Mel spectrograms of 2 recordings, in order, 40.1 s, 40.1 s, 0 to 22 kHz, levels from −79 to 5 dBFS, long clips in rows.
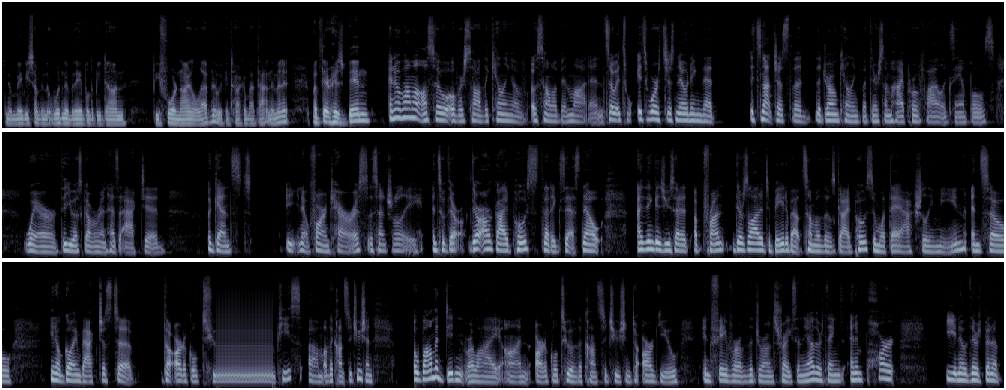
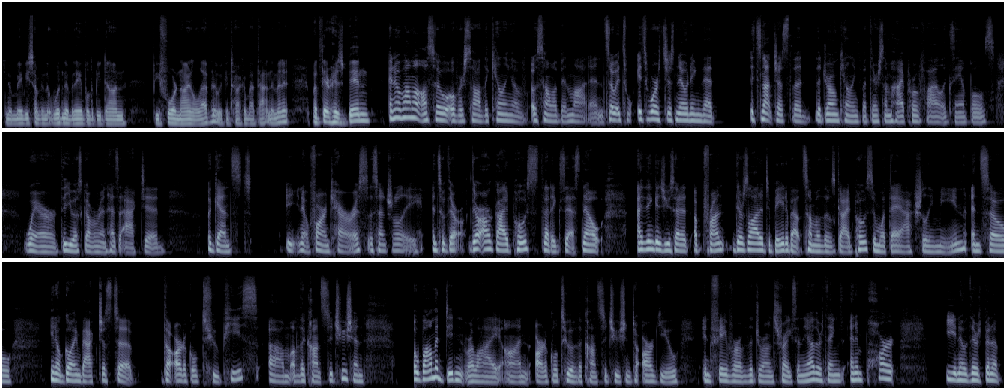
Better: second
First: audio freezing; at 30 s for 1 s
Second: none

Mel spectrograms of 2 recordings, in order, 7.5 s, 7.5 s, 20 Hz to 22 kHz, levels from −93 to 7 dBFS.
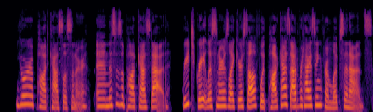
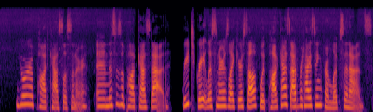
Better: first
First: none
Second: hiss; faint; until 2.5 s and from 4 s on; 25 dB below the speech

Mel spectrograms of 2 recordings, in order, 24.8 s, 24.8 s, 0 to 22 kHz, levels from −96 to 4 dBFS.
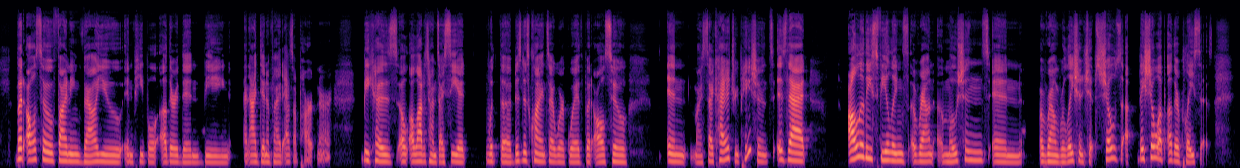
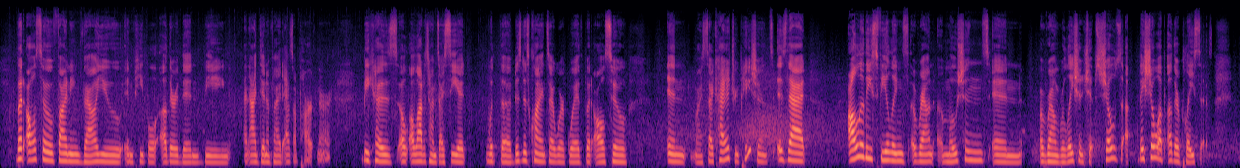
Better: first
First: none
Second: crowd noise; faint; throughout; 25 dB below the speech

